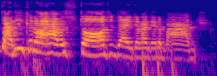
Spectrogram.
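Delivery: put-on high loud whiny child; mock child voice. Mocking a graduate as a child begging daddy, high and whiny.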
